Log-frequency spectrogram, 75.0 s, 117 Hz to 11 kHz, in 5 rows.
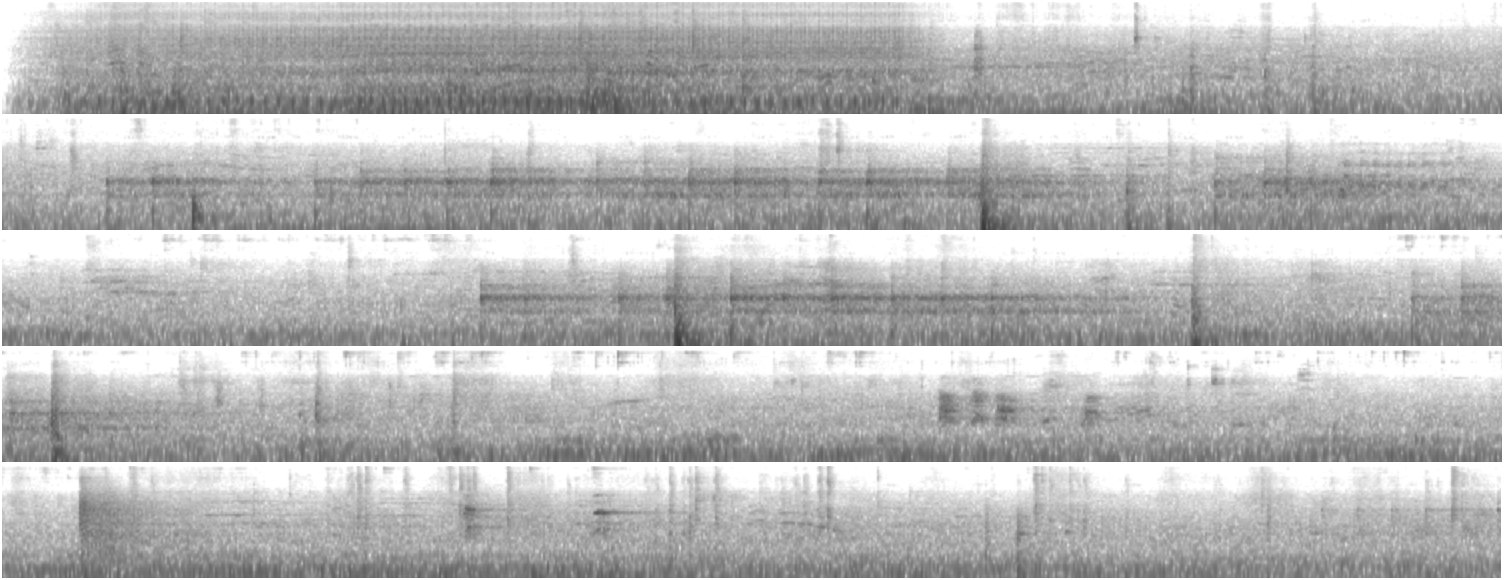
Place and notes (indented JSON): {
  "title": "berlin, gropiushaus",
  "date": "2011-08-03 17:40:00",
  "description": "soundscape within half circle of gropiushaus",
  "latitude": "52.43",
  "longitude": "13.47",
  "altitude": "47",
  "timezone": "Europe/Berlin"
}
